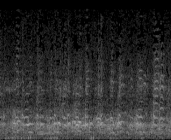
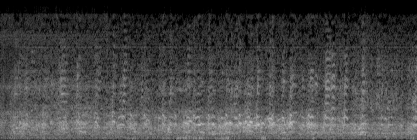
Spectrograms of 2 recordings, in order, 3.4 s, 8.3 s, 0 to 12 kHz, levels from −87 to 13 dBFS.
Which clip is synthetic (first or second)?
second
